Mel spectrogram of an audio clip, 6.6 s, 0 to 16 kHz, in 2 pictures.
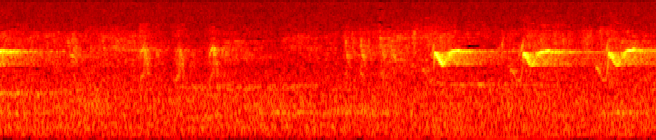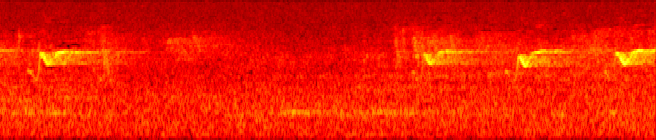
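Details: Chestnut-headed bee-eater, an adult, recorded on January 4, 2020 in Ubon Ratchathani, Thailand. It gives two bursts of sharp, high chirping notes, several in quick succession, with a quiet pause between them and soft bird calls in the background.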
